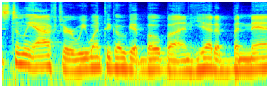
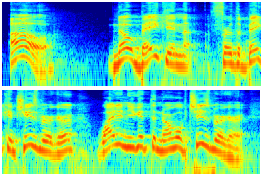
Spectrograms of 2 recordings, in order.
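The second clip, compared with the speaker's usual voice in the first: higher-pitched, swooping imitation of baffled diners; mock incredulity; 7 semitones higher than usual. Family questioning his burger order, mock incredulous. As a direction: put on the table's disbelief.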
